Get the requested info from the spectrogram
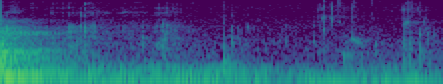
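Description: Faint wet mouth clicks and smacks of a person chewing a cream puff and licking the cream filling off a finger, a few scattered clicks over a quiet room.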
